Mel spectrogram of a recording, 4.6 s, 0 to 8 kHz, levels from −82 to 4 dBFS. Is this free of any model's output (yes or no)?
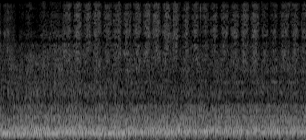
no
